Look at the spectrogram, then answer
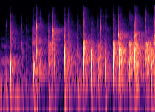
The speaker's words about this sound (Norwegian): Jeg syns egentlig at vi bare liksom kan klappe litt for den.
